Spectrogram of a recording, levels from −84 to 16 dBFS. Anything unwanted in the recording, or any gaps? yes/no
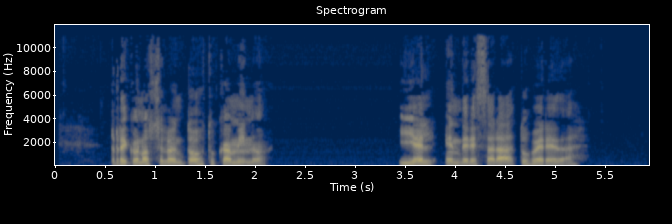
no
